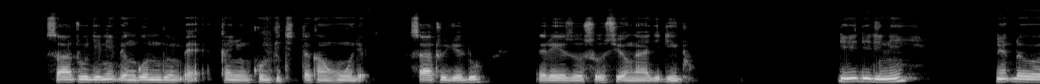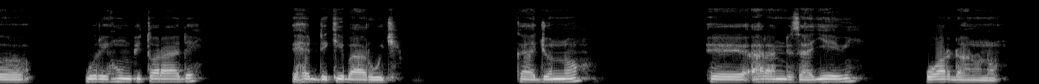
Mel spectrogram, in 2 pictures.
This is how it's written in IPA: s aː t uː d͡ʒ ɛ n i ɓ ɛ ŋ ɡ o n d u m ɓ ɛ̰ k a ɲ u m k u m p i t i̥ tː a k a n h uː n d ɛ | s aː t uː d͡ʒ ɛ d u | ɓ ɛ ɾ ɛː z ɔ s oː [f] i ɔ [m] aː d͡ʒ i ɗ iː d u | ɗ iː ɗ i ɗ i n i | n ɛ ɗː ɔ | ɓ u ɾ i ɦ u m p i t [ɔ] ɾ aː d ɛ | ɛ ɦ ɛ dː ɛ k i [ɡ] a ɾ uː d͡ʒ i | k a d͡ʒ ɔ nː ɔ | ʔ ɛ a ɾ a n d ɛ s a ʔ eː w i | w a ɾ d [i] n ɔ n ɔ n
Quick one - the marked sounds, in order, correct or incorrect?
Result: incorrect, incorrect, correct, incorrect, incorrect

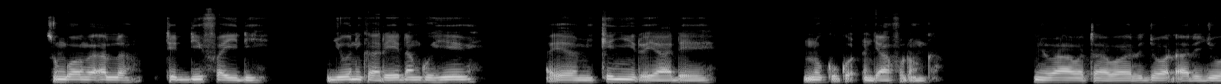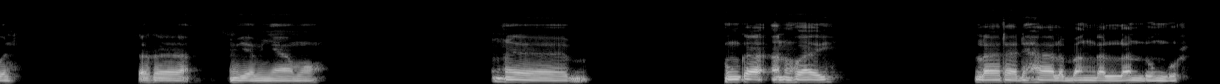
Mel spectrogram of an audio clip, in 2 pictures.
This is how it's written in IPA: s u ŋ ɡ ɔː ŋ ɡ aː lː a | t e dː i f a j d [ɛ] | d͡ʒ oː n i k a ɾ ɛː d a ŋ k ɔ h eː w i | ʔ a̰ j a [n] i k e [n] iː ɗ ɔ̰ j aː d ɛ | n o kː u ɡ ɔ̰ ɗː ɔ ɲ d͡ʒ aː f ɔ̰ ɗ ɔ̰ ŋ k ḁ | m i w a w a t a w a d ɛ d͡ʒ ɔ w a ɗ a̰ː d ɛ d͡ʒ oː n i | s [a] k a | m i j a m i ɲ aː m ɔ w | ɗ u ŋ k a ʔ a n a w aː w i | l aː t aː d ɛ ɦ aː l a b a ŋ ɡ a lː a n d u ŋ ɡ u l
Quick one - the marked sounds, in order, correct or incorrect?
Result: incorrect, incorrect, incorrect, correct

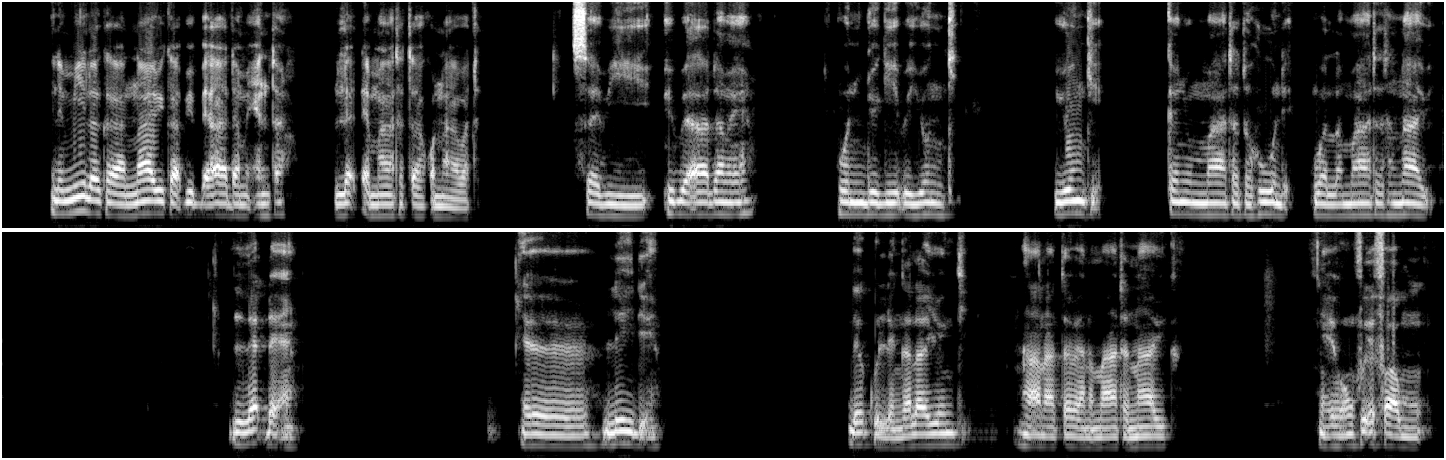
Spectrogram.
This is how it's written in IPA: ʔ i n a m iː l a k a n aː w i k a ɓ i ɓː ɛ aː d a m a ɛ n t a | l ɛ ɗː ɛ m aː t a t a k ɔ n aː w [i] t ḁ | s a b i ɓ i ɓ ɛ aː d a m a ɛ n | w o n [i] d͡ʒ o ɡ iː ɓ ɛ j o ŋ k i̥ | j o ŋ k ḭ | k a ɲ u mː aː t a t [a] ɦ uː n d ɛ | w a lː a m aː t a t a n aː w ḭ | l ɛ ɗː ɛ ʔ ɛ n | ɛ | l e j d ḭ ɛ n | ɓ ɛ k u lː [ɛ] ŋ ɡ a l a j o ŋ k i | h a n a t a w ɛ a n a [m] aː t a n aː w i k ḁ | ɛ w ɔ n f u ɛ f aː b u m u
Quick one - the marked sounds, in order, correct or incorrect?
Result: incorrect, correct, correct, correct, correct

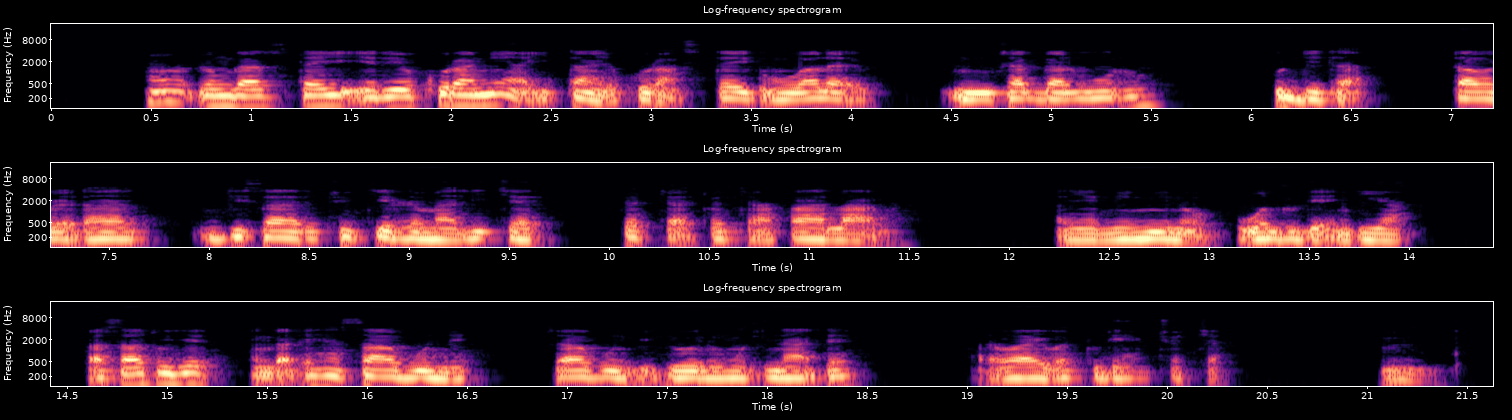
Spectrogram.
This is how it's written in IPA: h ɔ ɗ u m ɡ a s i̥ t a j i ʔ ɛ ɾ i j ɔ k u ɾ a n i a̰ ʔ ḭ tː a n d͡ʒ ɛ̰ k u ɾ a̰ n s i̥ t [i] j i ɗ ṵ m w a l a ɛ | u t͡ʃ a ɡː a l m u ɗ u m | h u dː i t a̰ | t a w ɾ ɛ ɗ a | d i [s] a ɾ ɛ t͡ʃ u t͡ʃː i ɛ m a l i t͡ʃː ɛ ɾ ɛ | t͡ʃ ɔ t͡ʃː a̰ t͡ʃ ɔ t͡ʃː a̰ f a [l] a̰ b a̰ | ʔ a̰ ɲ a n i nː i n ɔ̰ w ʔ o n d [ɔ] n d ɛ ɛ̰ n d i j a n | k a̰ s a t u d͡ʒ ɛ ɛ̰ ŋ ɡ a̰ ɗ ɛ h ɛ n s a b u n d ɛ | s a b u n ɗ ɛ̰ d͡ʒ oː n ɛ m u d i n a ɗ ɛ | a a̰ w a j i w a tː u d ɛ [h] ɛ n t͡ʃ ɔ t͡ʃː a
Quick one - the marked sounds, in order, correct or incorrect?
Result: incorrect, correct, correct, incorrect, correct

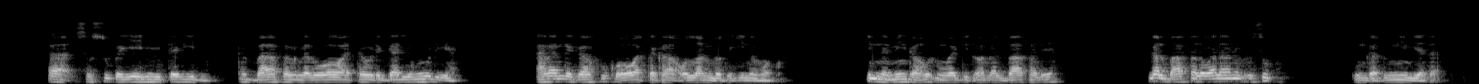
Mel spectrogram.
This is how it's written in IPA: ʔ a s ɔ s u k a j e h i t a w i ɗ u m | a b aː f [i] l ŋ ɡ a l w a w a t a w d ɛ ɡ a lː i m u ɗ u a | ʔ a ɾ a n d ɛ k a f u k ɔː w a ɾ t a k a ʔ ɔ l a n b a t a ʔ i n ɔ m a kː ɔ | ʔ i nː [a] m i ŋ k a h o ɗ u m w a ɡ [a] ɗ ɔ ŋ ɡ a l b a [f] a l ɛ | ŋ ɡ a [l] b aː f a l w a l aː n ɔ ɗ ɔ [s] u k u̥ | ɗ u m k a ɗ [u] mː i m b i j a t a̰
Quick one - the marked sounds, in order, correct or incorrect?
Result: incorrect, correct, incorrect, correct, correct, correct, correct

